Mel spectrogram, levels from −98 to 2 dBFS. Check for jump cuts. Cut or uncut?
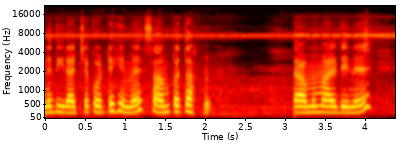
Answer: cut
